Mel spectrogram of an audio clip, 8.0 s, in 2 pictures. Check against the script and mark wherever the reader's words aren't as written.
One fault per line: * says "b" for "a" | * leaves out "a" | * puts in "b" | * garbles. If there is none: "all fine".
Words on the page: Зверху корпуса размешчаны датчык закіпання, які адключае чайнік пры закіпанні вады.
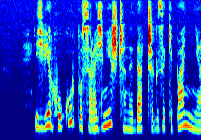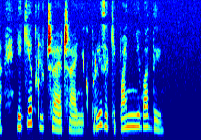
all fine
